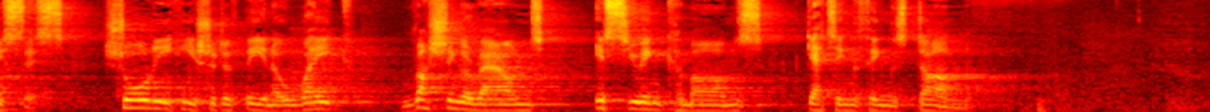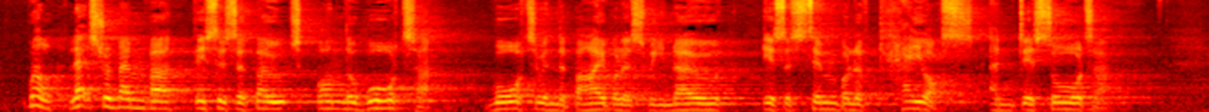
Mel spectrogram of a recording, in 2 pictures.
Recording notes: at Great St Mary's, the University Church, Cambridge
